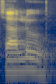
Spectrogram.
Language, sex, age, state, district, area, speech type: Hindi, male, 30-45, Uttar Pradesh, Chandauli, urban, read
